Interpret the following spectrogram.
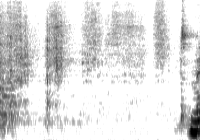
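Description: White cardstock being handled and folded flat, giving a few soft papery rustles and slides. Speech starts near the end.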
